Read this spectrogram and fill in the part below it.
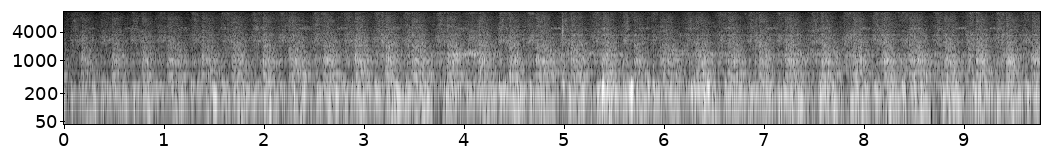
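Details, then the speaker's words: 2002 Subaru WRX wagon, almost 400,000 miles, possibly a newer long block, new battery and fuel: started right up, runs steady and strong with even pulses, no knocks or misses; normal running. "Just got her started and she sounds mean. I mean, it runs really, really good."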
